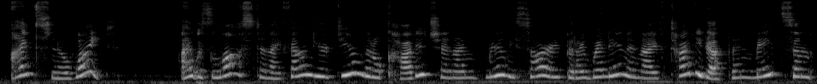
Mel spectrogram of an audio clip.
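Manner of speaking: high-pitched storybook princess explaining herself; high, eager and apologetic. A narrator's reading.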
